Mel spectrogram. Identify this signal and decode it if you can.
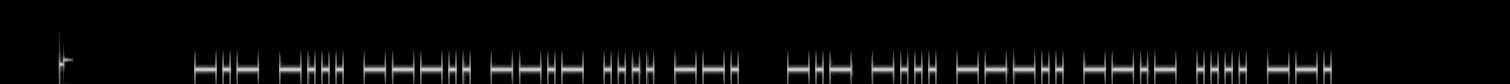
Morse code, heard as a keyed tone, about 17 wpm, 700 Hz. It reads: KB8QHG KB8QHG
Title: USA Call Signs Repeated 2x 17wpm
